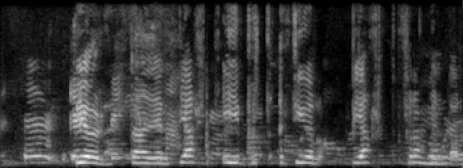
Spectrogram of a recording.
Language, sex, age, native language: Icelandic, male, 12, Icelandic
